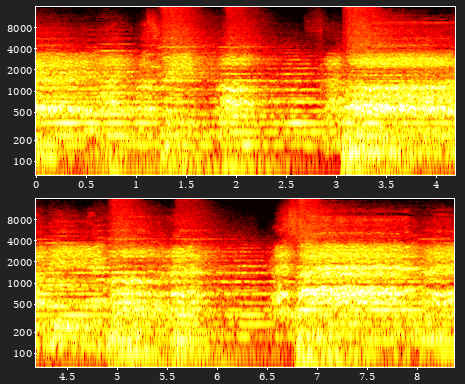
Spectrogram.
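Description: Operatic chorus singing with full orchestra in a loud bel canto passage, with new loud chords entering about three seconds in and again near seven seconds.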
